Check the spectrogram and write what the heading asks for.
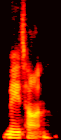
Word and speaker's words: Maton: Is that how you say it? Maton? – Maton.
